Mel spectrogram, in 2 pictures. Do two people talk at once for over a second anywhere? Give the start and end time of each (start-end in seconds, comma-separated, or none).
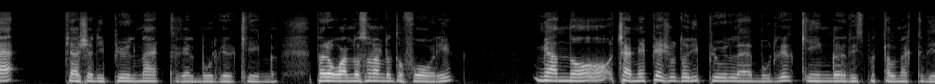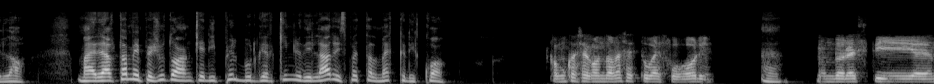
none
